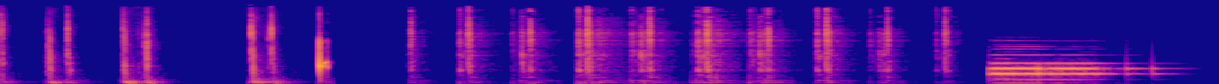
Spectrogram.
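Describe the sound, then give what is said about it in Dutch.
Someone typing a WhatsApp message to Lange Frans on a phone: a run of quick, irregular, crisp key clicks, followed by a short, bright tonal chime at the end. No one speaks. “Tijd om hem een appje te sturen.”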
